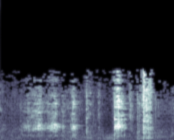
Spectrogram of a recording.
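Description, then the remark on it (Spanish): A metal utensil clinks and scrapes against a pot while garlic soup is whisked, in a few irregular bursts, bright and moderately loud, with no voices. “Voy a batir la sopa de ajos.”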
